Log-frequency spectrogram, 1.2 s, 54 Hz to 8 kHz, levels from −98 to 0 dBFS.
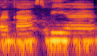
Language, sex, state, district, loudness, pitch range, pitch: Hindi, female, Bihar, Purnia, -19 LUFS, 195-215 Hz, 210 Hz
